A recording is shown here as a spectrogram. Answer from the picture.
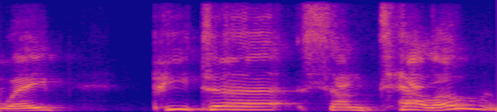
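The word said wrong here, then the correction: Santenello: am I saying that right? – Santanello. – Okay, Peter Santanello, the YouTube travel vlogger, you gave him a tour of New York's Hasidic community in a 15-episode series.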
